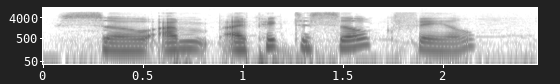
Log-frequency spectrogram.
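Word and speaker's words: faille: So I picked a silk fail. I have no idea how you say it, F-A-I-L-L-E. I think it's fail.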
